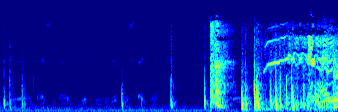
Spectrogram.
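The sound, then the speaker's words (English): A bronc, a bucking horse, whinnies loudly in a harsh, wavering neigh that lasts a couple of seconds, after a quieter stretch with faint voices. “I'll walk to the other side of this bronc. I'm going to mount him.”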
